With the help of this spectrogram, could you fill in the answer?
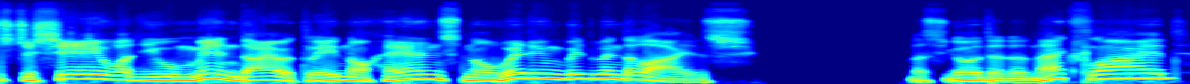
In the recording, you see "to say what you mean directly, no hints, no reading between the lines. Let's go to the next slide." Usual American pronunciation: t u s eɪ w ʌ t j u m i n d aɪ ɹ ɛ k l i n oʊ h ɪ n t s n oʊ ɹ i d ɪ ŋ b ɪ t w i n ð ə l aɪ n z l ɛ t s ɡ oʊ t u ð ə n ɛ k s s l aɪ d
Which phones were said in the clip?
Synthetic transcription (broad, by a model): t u s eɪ w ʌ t j u m i n d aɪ ɹ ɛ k l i n oʊ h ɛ n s n oʊ w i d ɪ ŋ b ɪ t w i n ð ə l aɪ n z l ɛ t s ɡ oʊ t u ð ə n ɛ k s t l aɪ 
